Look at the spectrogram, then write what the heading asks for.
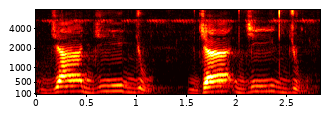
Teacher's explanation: Yang membedakan huruf jim ini sempurna. Diangkat, nempel kepada langit-langit mulut.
